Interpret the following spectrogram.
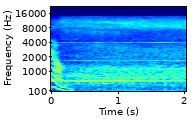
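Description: Paint Zoom electric paint sprayer running: a steady motor hum with an even hiss of spraying paint. The motor is a 650-watt pump in a shoulder power pack.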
